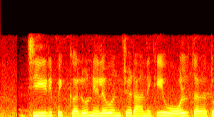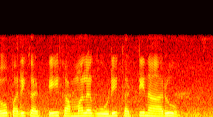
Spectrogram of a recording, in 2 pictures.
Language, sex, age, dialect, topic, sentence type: Telugu, female, 18-24, Utterandhra, agriculture, statement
